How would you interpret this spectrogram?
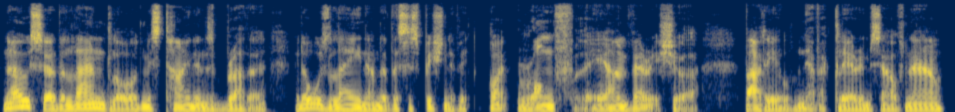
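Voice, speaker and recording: Loyal manservant voiced by a male narrator, Victorian ghost story, grave, deferential, husky and close-recorded. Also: sits low, dry recording. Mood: anxious pleading. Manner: earnest, respectful, measured period phrasing. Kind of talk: dramatised audiobook ghost story.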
